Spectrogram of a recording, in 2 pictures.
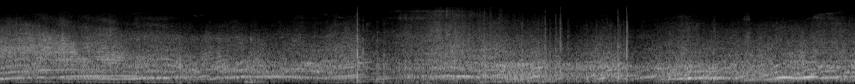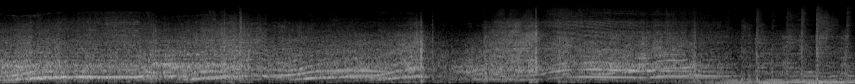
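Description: BMW race cars in a drift competition at Okayama International Circuit, engines loud and near, revving and climbing through repeated gear pulls while tires squeal and skid throughout.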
